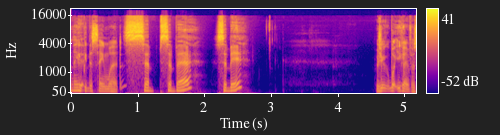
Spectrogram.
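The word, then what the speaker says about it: Sadhbh: like how can they be the same word sair sair what you going for sair sair sair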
